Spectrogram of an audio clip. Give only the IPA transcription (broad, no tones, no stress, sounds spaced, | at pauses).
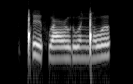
ǃ e f ɯ ʕ u ɾ u ə̯ ŋ͡ǃ o ə̯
